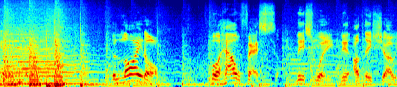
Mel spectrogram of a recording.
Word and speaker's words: Hellfest: Now then, if you are a really, really lucky person, you are going to probably be sitting in Hellfest. And that's pronounced Elfest by the French, okay?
